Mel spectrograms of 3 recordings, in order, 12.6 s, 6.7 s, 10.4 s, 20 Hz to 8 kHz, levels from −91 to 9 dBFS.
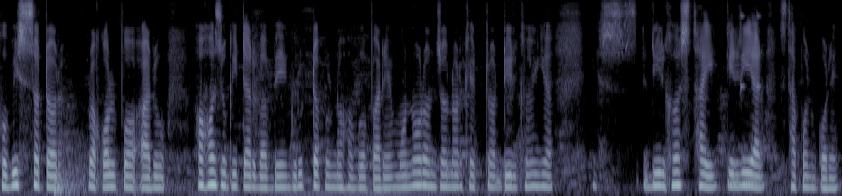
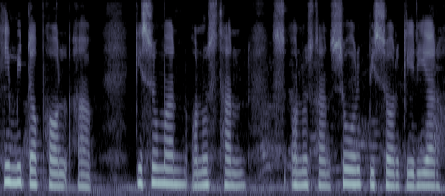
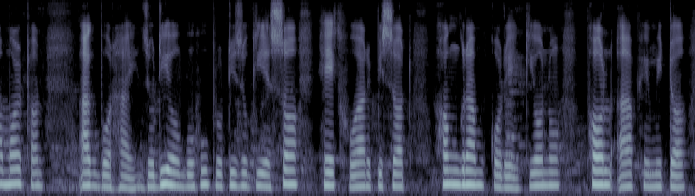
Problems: background sounds at intervals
